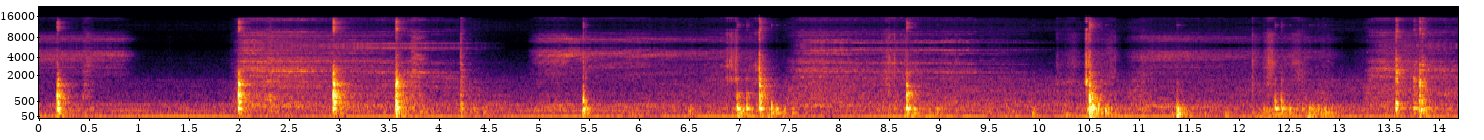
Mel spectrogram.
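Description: Chef's knife cutting fruit on a wooden cutting board: sharp, irregular knocks of the blade hitting the board, about a dozen in all, with small handling sounds in between.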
